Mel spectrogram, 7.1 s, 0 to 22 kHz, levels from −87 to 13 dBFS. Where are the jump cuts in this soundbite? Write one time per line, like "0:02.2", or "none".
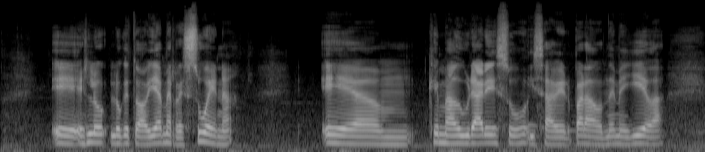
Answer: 0:04.3
0:05.3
